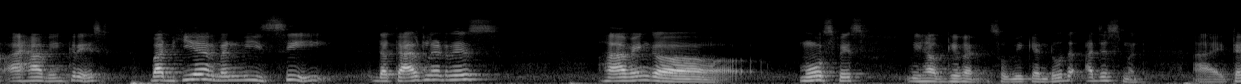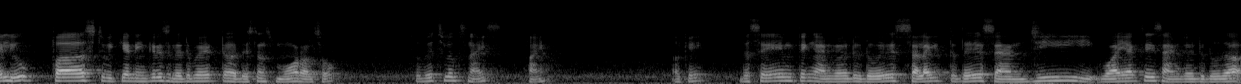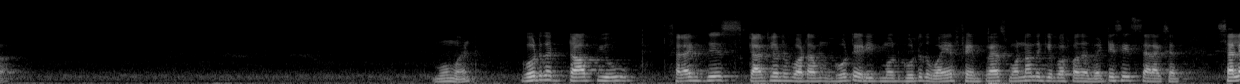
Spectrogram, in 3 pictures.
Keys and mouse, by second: 15.1 click, 16.1-19.3 middle drag, 20.9 click, 22.4 g, 30.1 KP_7, 31.7-32.1 shift+middle drag, 32.4 Tab, 33.3 shift+z, 34.7 1, 35.4-36.7 drag.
